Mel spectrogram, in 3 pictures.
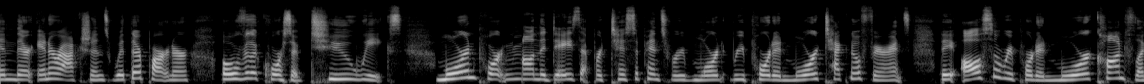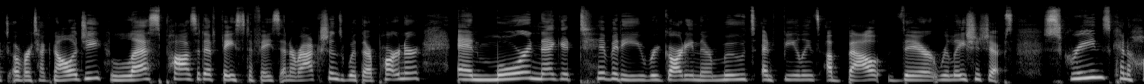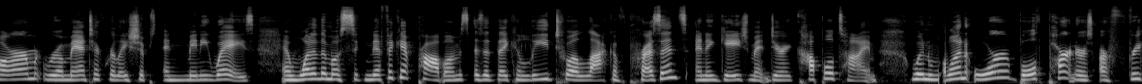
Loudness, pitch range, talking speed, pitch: -23 LUFS, 205-245 Hz, 150 wpm, 220 Hz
